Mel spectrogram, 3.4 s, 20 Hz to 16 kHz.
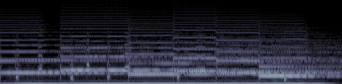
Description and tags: Pad riff 4
riff, 4, pad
